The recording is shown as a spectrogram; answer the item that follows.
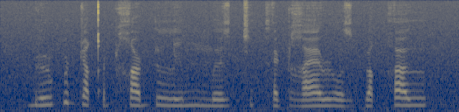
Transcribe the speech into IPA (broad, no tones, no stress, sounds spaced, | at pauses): ɖ y ɭ p o ɭ ʈ i qʼ i ʈ χ ɑ ɽ ø ʈ lː i mː ø z cʰ ɯ kʰ æ ʈ ʁ æ ɹ o z p y qʰ ɯ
